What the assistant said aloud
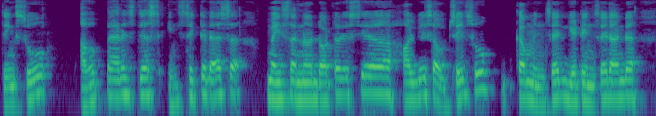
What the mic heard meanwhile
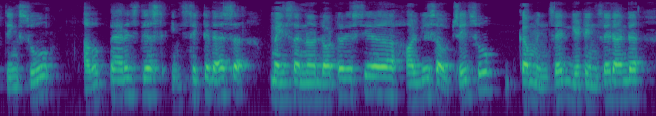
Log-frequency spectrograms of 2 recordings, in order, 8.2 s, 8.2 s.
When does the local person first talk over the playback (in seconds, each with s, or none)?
none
